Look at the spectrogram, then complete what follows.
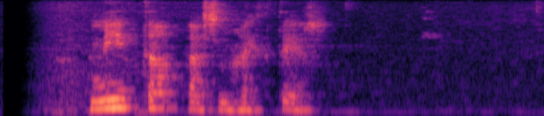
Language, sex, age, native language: Icelandic, female, 50-59, Icelandic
